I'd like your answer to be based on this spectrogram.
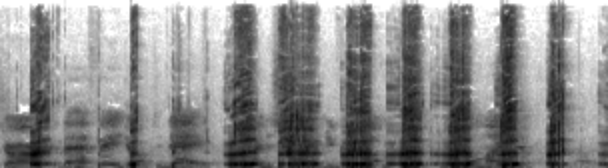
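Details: About a dozen long, loud, voiced belches in rough succession over six seconds; repeated forced "mega" burping.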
